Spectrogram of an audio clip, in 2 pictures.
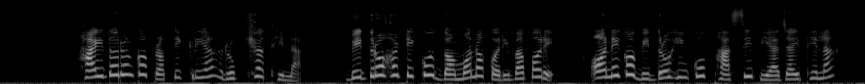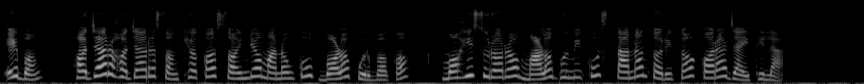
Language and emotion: Odia, neutral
